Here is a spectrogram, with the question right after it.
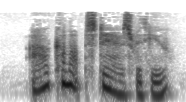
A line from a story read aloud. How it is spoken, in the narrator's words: Fenella said gently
